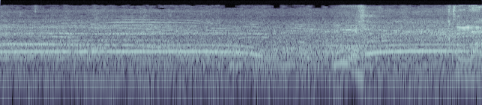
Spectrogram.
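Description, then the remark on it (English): A large concert crowd in Cork, Ireland, boos the performer at his last concert there in a loud, continuous wash of overlapping voices, with sustained jeering tones that rise and fall over a steady rumble of noise. “A lot of booing. Crowd turning on him there.”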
